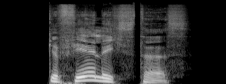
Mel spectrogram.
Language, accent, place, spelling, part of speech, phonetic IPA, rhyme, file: German, Germany, Berlin, gefährlichstes, adjective, [ɡəˈfɛːɐ̯lɪçstəs], -ɛːɐ̯lɪçstəs, De-gefährlichstes.ogg
- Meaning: strong/mixed nominative/accusative neuter singular superlative degree of gefährlich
